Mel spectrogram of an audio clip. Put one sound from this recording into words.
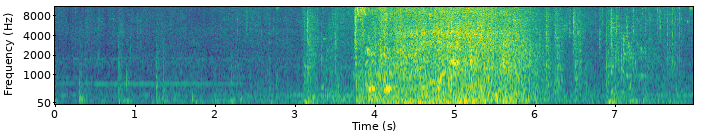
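Flames crackle and hiss on a burning figure.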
